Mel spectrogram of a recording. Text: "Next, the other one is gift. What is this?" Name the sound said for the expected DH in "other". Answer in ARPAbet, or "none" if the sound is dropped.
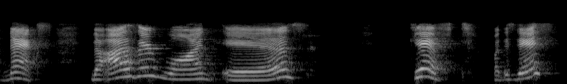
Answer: DH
